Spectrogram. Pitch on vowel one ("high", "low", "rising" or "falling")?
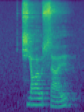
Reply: high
